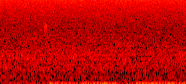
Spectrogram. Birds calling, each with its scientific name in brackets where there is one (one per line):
Gray-crowned Rosy-Finch (Leucosticte tephrocotis)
